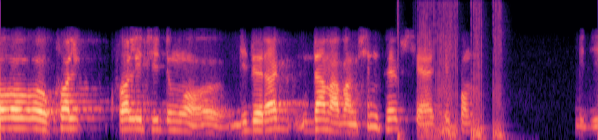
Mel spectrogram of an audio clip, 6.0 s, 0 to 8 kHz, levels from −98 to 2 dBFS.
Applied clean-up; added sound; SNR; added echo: none; Packing tape, duct tape; 16 dB; none.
